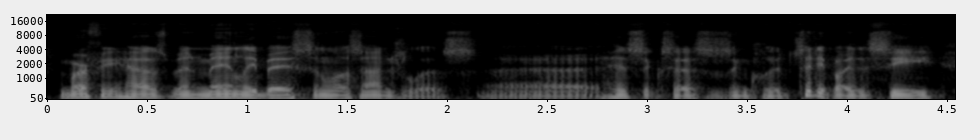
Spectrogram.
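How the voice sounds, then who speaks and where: A man's voice: low voice, brisk, gravelly, darkish tone, dry recording. A man hosting a film podcast in a studio, chatting in a jokey, rambling way with many fillers. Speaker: podcast host. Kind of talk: casual chat about film music.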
